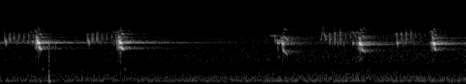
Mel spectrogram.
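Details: Crabby lesser spotted eagle chick calling at the nest during a breakfast feeding of two frogs and a vole, Latvia, 17 August 2022; piercing whistled yelps with stuttering trills between, a short pause midway, then a renewed series.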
